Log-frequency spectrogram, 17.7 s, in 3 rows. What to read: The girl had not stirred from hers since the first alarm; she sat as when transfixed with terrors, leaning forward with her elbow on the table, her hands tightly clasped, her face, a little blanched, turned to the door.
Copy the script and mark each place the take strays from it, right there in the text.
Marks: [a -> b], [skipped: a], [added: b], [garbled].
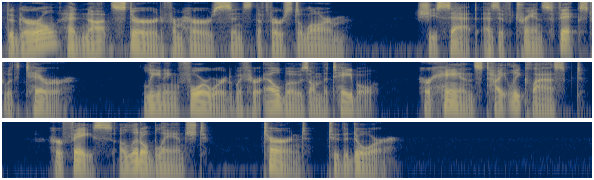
The girl had not stirred from hers since the first alarm; she sat as [when -> if] transfixed with [terrors, -> terror] leaning forward with her [elbow -> elbows] on the table, her hands tightly clasped, her face, a little blanched, turned to the door.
